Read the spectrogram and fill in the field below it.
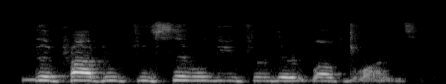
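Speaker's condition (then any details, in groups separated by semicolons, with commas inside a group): Cerebral palsy; present from birth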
